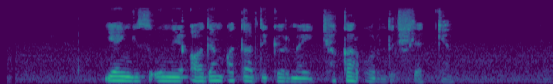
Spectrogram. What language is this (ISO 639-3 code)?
uig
